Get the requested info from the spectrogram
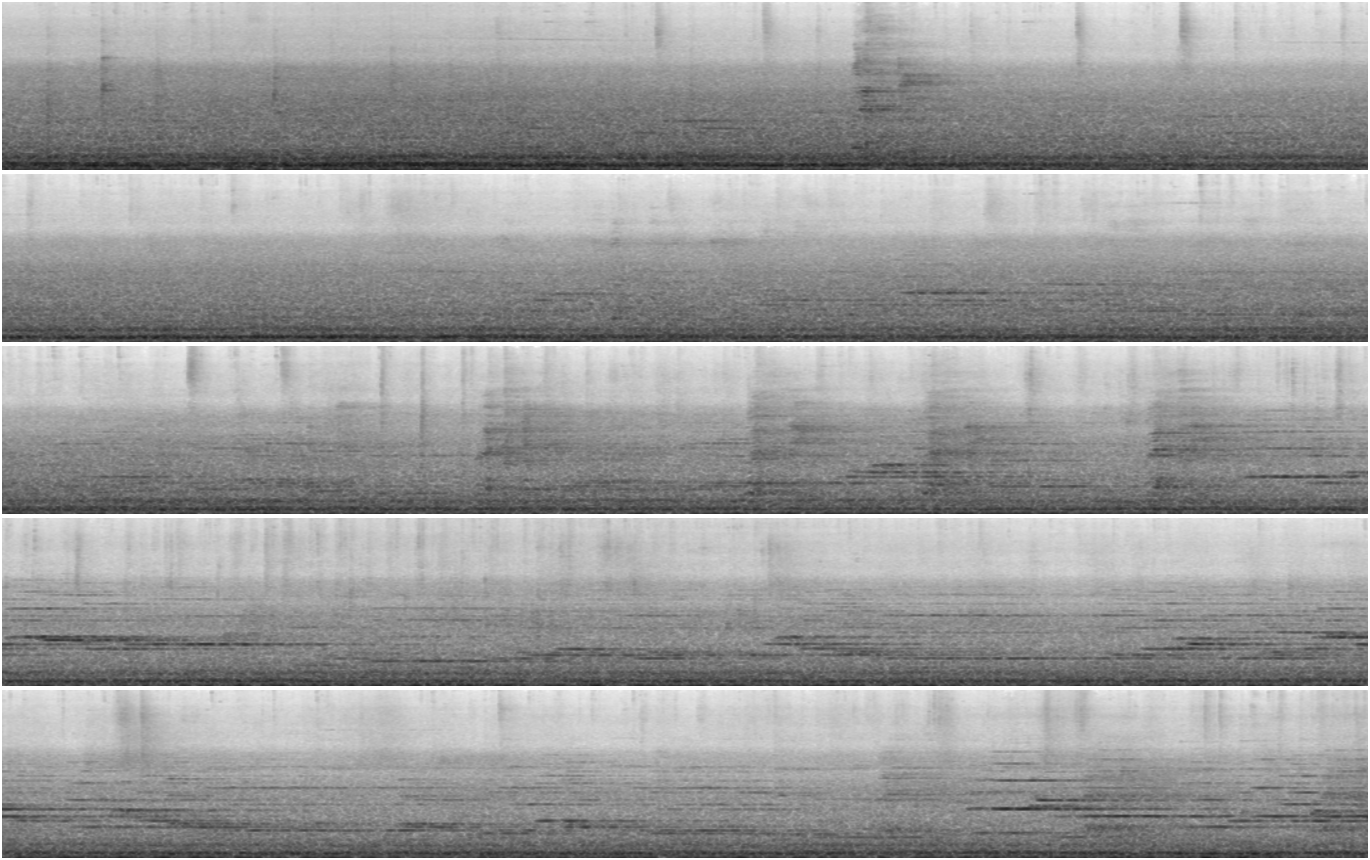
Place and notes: Taichung Station, Central Dist., Taichung City - Walking in the underpass
Walking in the underpass, Air conditioning noise, Street performers, Footsteps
